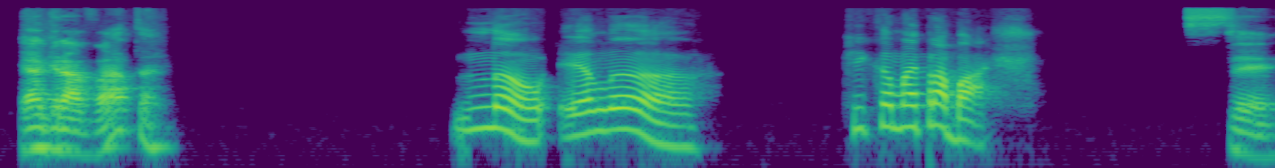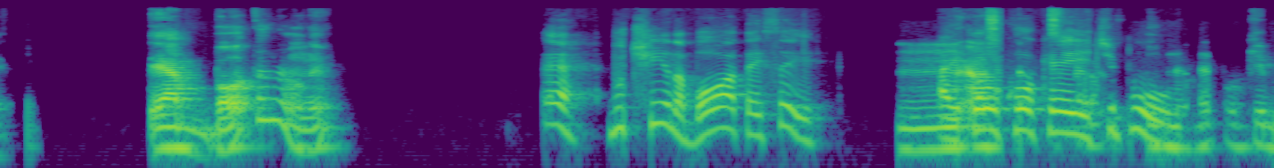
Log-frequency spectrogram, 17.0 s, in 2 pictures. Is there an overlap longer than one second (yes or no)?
yes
